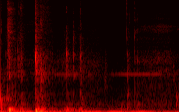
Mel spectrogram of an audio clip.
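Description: Typing on a computer keyboard: a run of quick keystrokes that thins out to a few scattered clicks in the second half.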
